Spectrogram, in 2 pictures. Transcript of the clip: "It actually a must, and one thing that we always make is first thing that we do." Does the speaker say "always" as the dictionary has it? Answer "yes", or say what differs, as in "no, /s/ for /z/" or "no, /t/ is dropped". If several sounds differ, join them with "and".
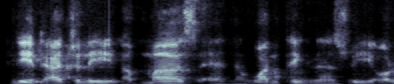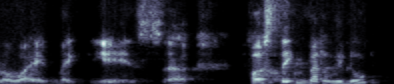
no, /z/ is dropped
